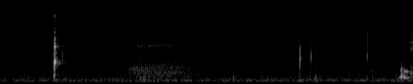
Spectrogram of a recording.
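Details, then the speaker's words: One-day-old newborn boy with hiccups, responding to mother's voice: a sharp, brief hiccup, then soft breathing and faint small catches in a quiet room. "Show Grandma you got the hiccups. You got the hiccups."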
